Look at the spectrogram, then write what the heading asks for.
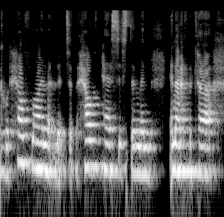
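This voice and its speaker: Speaking at a fairly quick pace with a British accent, a woman at medium pitch keeps her intonation fairly even while audible room echo surrounds her. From Britain. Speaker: panelist, diaspora professional. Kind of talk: panel discussion.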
